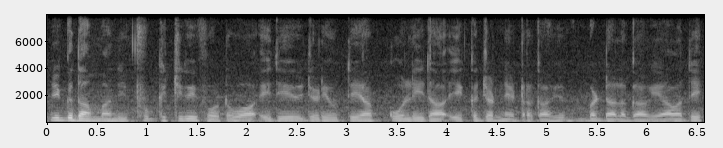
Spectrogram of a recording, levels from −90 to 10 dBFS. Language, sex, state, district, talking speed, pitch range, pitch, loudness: Punjabi, male, Punjab, Kapurthala, 190 wpm, 125-135 Hz, 130 Hz, -20 LUFS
